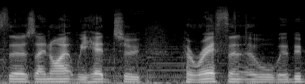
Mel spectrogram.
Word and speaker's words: Jerez: I call it Jerez. I know it's supposed to be pronounced F, but it's just the Aussie slang in me. It starts with a J, so it's Jerez. A little like Jose instead of Jose.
